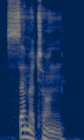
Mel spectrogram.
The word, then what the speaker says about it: Sematung: Sematung, as in cemetery and tongue, because it has a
